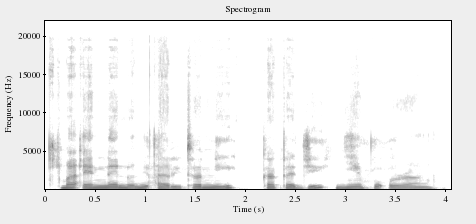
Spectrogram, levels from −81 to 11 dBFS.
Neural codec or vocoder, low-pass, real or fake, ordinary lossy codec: codec, 44.1 kHz, 2.6 kbps, SNAC; none; fake; none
